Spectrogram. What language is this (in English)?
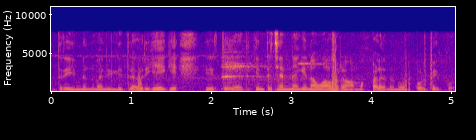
Kannada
